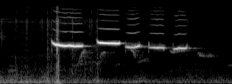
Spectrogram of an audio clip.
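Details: A female white-rumped shama in breeding condition, calling to a male, gives four clear, high whistled notes in quick succession, each slightly lower than the last, over a quiet background.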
